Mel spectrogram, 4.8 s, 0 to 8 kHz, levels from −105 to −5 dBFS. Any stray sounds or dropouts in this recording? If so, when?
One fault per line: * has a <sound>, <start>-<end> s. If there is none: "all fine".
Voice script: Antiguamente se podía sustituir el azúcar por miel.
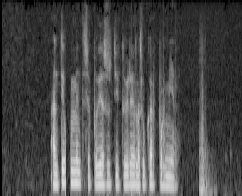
* has a dropout, 1.3-1.4 s
* has a thud, 4.0-4.4 s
